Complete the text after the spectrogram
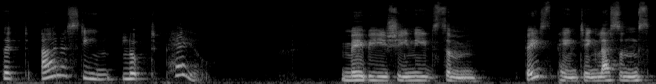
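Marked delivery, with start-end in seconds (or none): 3.4-6.5 lower, a hint of a puzzled dad; lightly voiced father, pondering. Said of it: "said Mister Buckmeister".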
